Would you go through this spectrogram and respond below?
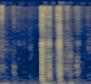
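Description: Keys tap on a Chromebook keyboard, two or three quick close clicks within a second, quiet and alone.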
